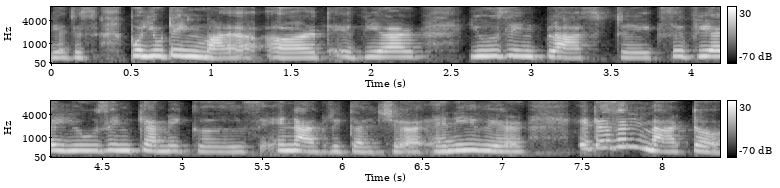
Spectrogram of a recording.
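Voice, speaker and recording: Speaking with an Indian accent, a woman keeps a moderate pace, a high pitch and ordinary pitch variation. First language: Hindi. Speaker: bioenzyme trainer. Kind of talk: talk to an online course. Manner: halting.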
